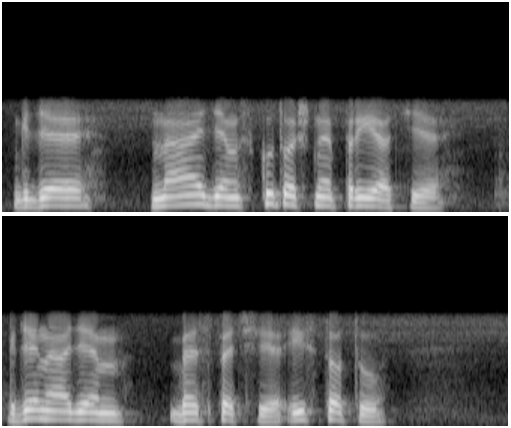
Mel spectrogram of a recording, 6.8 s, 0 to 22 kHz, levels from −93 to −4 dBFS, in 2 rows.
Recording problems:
high frequencies cut off; severe; nothing above 3 kHz
hiss; faint; throughout; 25 dB below the speech

